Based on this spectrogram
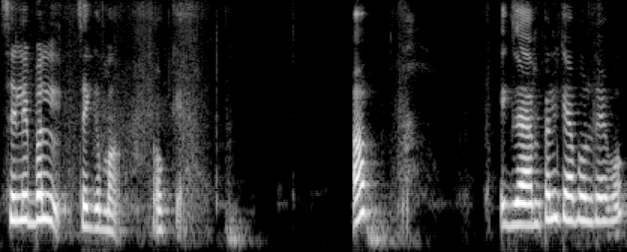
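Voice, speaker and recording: A woman with an Indian accent teaching a linguistics tutorial, switching between Hindi and English, reading definitions slowly and often checking in with her students. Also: sits high, a little mellow. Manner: frequent checking tag questions. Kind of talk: explaining at a board in mixed Hindi and English.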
